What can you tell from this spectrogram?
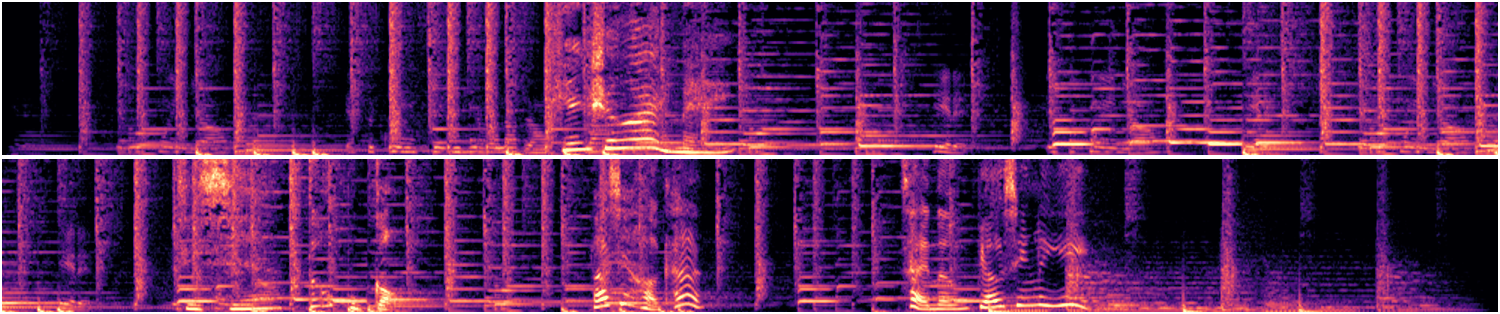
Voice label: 广告, 撒娇魅惑女生

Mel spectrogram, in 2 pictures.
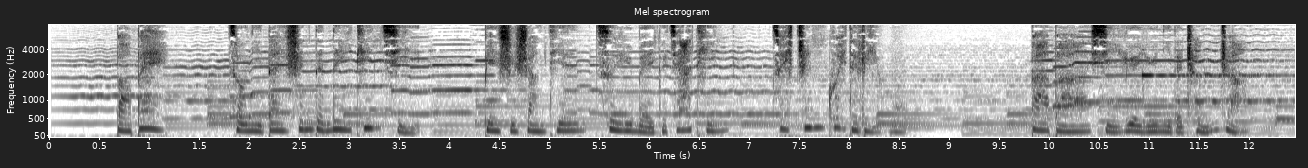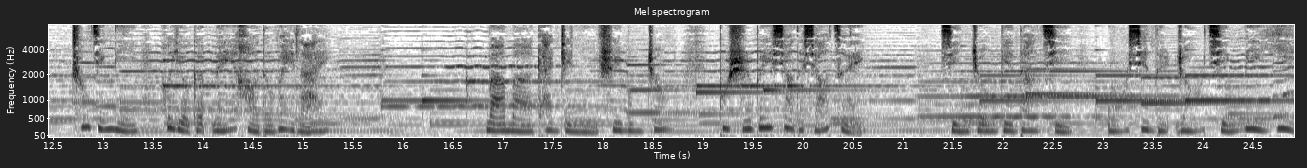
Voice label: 女, 早教企业, 早教工作宣传配音; 劳模创新工作室

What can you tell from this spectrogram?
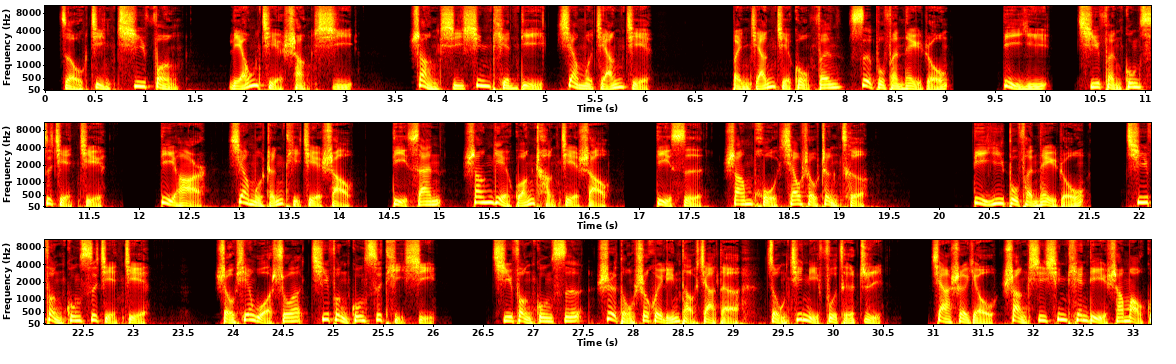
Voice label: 男 项目介绍 讲解配音; 尚溪新天地

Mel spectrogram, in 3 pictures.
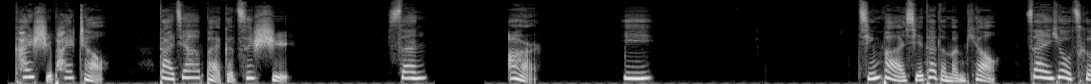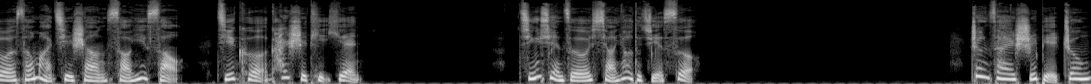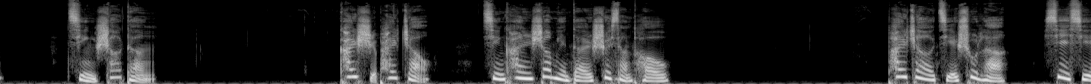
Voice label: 女 导航类; 帝特视

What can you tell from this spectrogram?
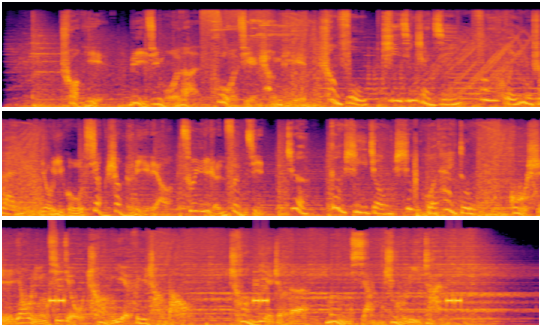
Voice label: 女 片花; 创富非常道

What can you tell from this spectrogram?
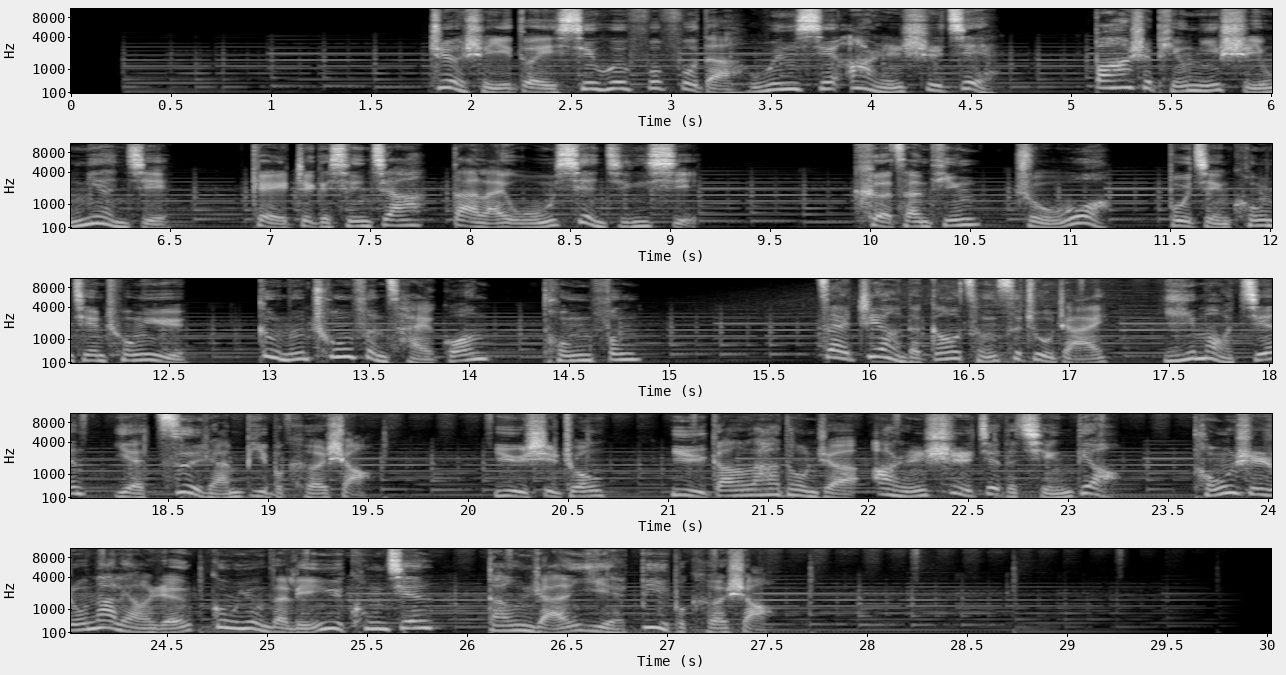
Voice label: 男 解说 自然温馨

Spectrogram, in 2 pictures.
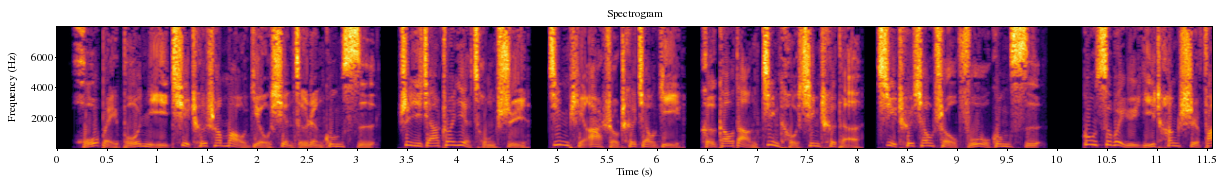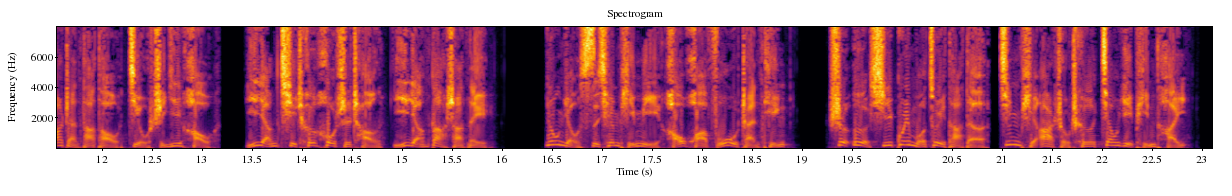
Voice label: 男 企业 宣传简介; 宜昌旺客隆公司宣传简介

